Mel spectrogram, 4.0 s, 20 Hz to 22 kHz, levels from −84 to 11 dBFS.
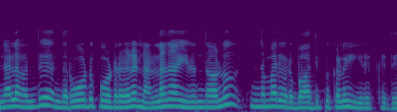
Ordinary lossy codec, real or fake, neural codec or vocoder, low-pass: MP3, 48 kbps; fake; codec, 24 kHz, 3.1 kbps, DualCodec; 7.2 kHz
